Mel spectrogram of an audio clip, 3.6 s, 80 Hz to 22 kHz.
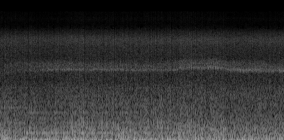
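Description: A 1982 Kawasaki GPZ1100 four-cylinder motorcycle engine runs while riding, a steady low droning roar muffled as if heard from inside a helmet with the visor closed, constant and unbroken.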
